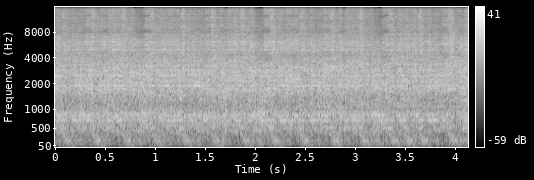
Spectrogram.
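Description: Loud hardcore electronic dance music played over a club sound system during a live DJ set, with a fast, steady kick-drum beat under distorted synth sound.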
